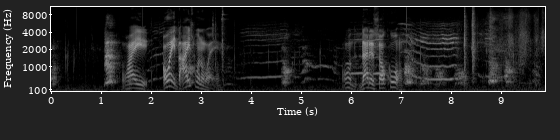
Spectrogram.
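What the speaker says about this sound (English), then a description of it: "And I apologize for the dogs in the back." Dogs inside a home bark and whine in the background, with high drawn-out whimpers and occasional yelps sounding behind a person talking throughout.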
